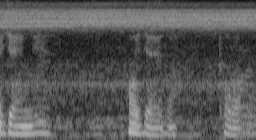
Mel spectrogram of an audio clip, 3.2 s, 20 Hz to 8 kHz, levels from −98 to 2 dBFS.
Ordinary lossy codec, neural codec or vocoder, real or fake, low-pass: none; none; real; none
